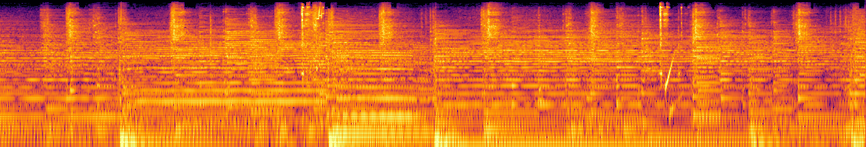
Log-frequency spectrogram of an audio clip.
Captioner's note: clicks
